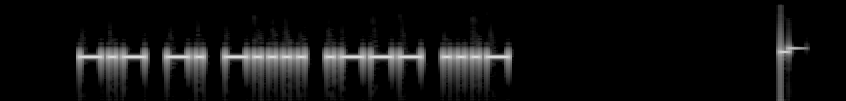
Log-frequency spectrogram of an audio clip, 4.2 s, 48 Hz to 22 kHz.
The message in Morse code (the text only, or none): KN6JV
